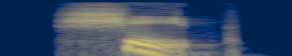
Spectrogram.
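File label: "sheep", English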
